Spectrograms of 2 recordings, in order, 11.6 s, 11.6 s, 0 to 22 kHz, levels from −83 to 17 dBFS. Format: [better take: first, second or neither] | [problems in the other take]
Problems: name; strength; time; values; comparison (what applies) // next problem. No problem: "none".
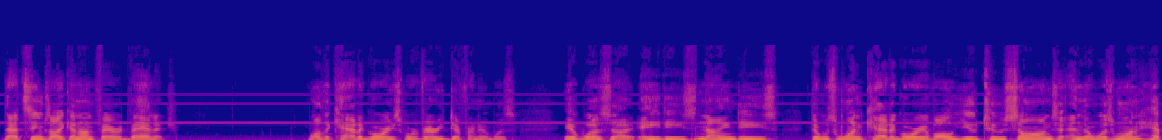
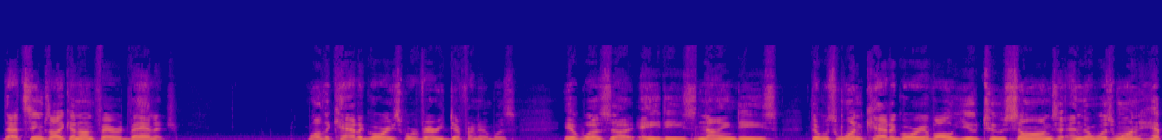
second | high-pitched whine; faint; throughout; 3 kHz, 25 dB below the speech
